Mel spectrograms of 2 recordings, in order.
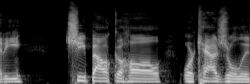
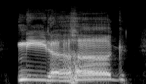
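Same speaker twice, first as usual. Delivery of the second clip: gravelly, pitched-up voice, ground out; 8 semitones higher than usual. Asked for a clean second take, the speaker redoes the catchphrase: gravelly Bear Hugger voice. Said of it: "It's so gravelly".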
